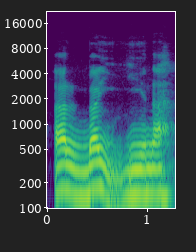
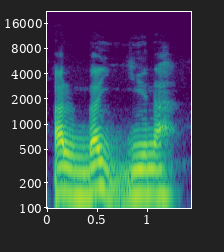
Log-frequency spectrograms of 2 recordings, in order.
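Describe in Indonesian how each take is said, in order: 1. Bunyi y digandakan dan ditekan. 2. Bunyi y digandakan dan ditekan.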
